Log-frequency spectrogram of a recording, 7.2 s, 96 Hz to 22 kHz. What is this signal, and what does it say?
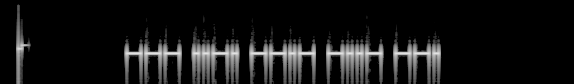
Morse code, heard as a keyed tone, about 20 wpm, 700 Hz. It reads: OFQXG
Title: Code Groups - 5 Letters - 20wpm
